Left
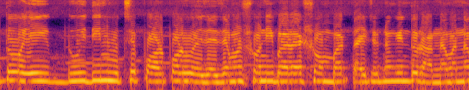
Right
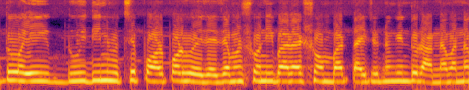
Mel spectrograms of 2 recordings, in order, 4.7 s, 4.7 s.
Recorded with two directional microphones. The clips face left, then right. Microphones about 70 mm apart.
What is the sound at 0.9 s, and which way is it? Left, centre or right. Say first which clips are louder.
Speech: right 7 dB; right.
